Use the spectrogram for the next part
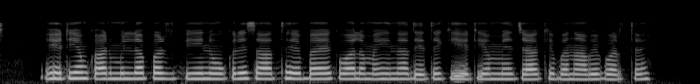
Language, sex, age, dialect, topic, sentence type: Magahi, female, 56-60, Central/Standard, banking, question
